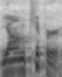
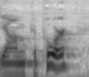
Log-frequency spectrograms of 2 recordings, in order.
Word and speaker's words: Yom Kippur: Always used to look at those words, Rosh Hashanah and Yom Kippur is how I pronounced it back in the day. It's not Yom Kippur, it's Yom Kippur.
